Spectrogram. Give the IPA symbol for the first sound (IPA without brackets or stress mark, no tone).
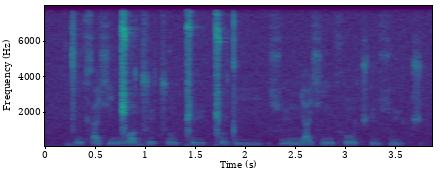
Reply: d͡z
